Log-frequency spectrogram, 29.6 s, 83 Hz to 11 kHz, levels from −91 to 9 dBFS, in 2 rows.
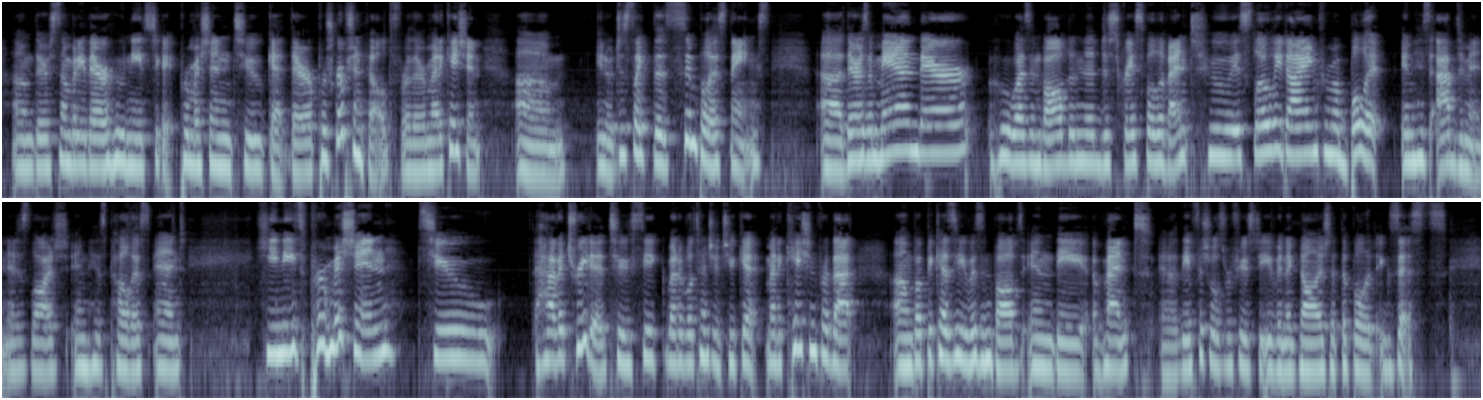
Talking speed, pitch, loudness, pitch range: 185 wpm, 195 Hz, -19 LUFS, 175-225 Hz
